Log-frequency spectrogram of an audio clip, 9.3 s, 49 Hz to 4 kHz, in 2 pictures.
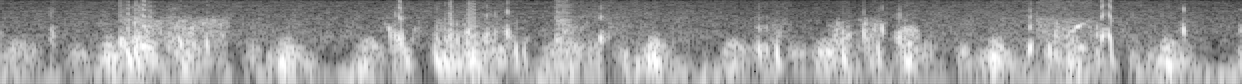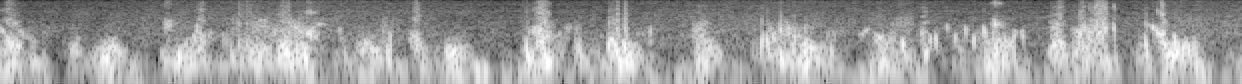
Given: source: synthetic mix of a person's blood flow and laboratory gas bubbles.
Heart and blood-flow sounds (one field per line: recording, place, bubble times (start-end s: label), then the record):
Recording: Doppler ultrasound of blood flow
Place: precordium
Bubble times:
0.00-0.02 s: bubbles
0.18-0.23 s: bubbles
0.45-0.87 s: bubbles
1.42-1.58 s: bubbles
1.60-2.00 s: bubbles
2.08-2.31 s: bubbles
2.81-2.97 s: bubbles
3.10-3.52 s: bubbles
3.83-4.21 s: bubbles
4.41-4.48 s: bubbles
4.63-4.85 s: bubbles
4.91-4.96 s: bubbles
5.25-6.16 s: bubbles
6.19-6.26 s: bubbles
6.60-7.14 s: bubbles
7.24-7.35 s: bubbles
7.48-7.82 s: bubbles
7.88-8.52 s: bubbles
8.58-8.88 s: bubbles
8.93-9.21 s: bubbles
9.29-9.32 s: bubbles
From the record:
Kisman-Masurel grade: 232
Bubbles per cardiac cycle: several, 3 to 8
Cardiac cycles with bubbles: 50 to 99%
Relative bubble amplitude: moderate (0.250 to 0.450)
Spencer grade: 3 (all of the cardiac periods contain showers or single bubble signals, but not dominating or overriding the cardiac motion signals)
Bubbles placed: anywhere in the cardiac cycle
